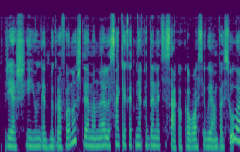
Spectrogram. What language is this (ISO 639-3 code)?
lit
